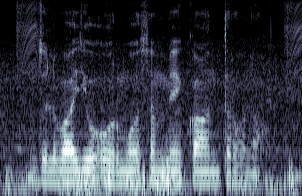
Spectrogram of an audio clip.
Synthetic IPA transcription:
d͡ʒəlʋaːjoʔɔːɾmɔːsəmːẽkaːnt̪əɾɦoːlaː

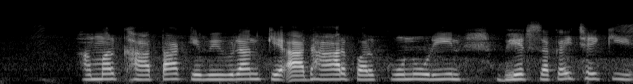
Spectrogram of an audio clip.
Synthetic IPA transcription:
həmːəɾkʰat̪akeʋiʋɾənkeʔad̪ʱaɾpəɾkunuɾinbʱeʈʰsəkət͡ʃʰəki

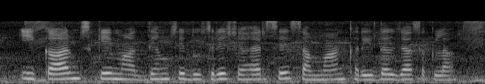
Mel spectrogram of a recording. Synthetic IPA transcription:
iːkaːɾmskemaːd̪ʱjəmsed̪uːsɾeʃɛɦɛɾsesamːaːnxɐɾiːd̪əld͡ʒaːsɐklaː

